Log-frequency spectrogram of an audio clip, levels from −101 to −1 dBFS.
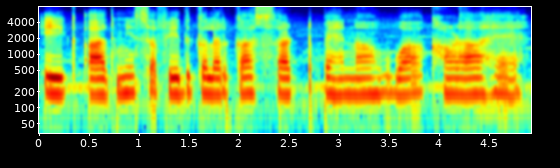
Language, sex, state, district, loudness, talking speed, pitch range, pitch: Hindi, female, Jharkhand, Deoghar, -19 LUFS, 120 wpm, 180-185 Hz, 180 Hz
